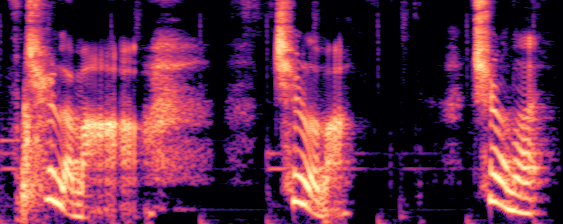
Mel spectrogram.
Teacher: to eat is the first tone high and flat and la ma they are both neutral tone which means there's · la ma they are both neutral tone which means there's no stress so you say it quick and kind of quiet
